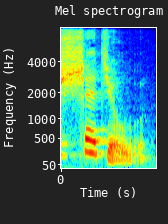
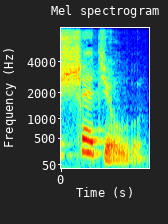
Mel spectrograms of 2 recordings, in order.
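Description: First: It is said with a British English pronunciation. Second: It is said with a British English pronunciation.

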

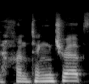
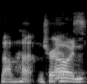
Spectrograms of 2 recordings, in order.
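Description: First: The g at the end of hunting is pronounced. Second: The g at the end of hunting is dropped.

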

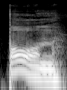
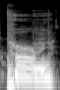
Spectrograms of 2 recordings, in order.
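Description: First: The vowel is an open 'aw' sound. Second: The vowel is a closed 'oo' sound. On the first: The speaker calls it right. "Ett O på estniska är som ett Å på svenska" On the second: The speaker calls it wrong. "Inte Poom"

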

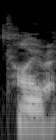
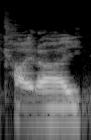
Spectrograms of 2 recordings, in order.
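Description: First: It is said in the local Cardiff accent. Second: It is said as elsewhere in Wales. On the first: "there's a very particular Cardiff accent. So the local people call this Cairo" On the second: "If you were in a different part of Wales, you would probably pronounce that word quite differently"

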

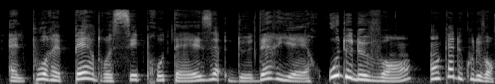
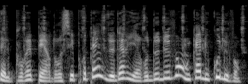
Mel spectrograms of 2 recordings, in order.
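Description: First: It is read slowly. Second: It is read fast.

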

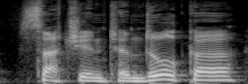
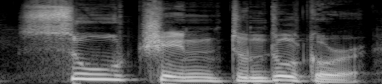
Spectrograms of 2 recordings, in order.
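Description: First: The first name is said the usual Indian way. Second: The first name is said like 'Su-Chin'. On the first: The speaker calls it right. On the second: The speaker calls it wrong.

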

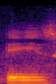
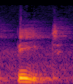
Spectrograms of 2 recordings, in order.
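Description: First: The word ends with an s sound. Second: The word ends with a t sound. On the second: "but really you would say beit"

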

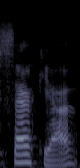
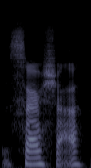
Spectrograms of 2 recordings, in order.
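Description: First: The 'ch' is said as a k sound. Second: The 'ch' is not said as a k sound. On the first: This is how the Italian family says it. The speaker calls it right. "It's actually Sercia" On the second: This is how the American family says it. The speaker calls it wrong. "my entire American family has always called it Sercia"

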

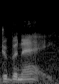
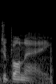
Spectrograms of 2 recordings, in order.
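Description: First: It is said the way Americans pronounce it. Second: It is said the way the speakers pronounce it. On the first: This is how Americans say it. "Americans say Dubonnet" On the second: This is how the speakers themselves say it. "We say Dubonnet"

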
